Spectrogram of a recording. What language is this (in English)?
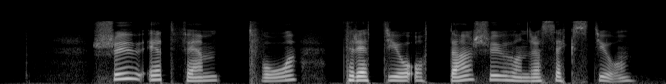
Swedish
